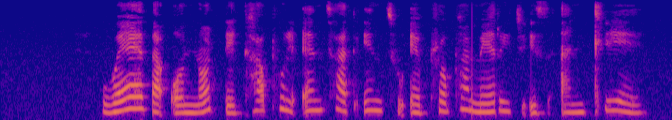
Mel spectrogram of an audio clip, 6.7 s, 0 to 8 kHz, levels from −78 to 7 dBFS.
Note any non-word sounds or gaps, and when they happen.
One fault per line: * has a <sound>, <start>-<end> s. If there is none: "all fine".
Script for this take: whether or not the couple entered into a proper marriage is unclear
all fine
